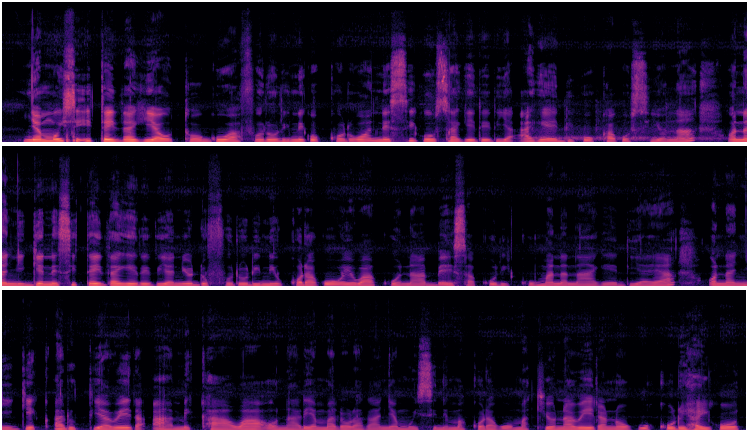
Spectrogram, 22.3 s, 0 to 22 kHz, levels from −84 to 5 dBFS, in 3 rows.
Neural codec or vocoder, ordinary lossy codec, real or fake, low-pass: none; none; real; none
